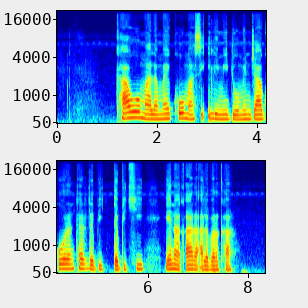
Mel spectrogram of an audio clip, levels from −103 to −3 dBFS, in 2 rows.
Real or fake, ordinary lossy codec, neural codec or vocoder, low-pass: real; none; none; 19.8 kHz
